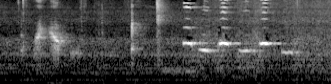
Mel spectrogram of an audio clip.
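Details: Pet cockatiel hiding inside a playhouse: a few soft knocking taps, then a quick run of about five clear whistled notes that alternate between a higher and a slightly lower pitch, in a quiet indoor room.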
